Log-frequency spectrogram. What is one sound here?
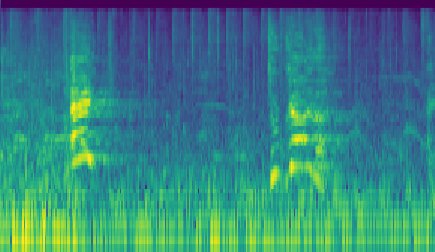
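An ape shouts loudly nearby.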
